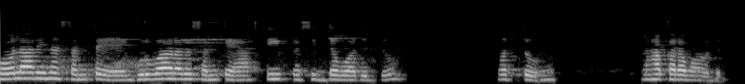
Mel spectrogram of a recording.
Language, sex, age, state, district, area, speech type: Kannada, female, 18-30, Karnataka, Kolar, rural, spontaneous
